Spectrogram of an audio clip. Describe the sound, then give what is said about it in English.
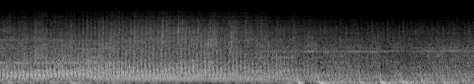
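A life flight medical helicopter roars loudly and steadily, its rotor thumping and engine whining throughout the few seconds, with a few low bumps near the end and no voices; it is airlifting a gravely injured victim. “And I remember being put into the life flight helicopter.”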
